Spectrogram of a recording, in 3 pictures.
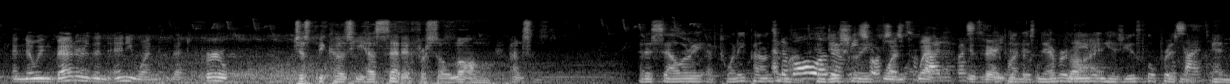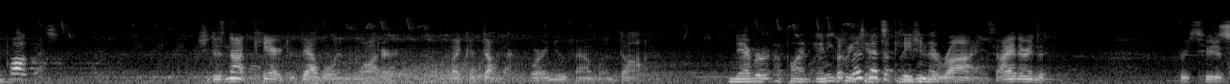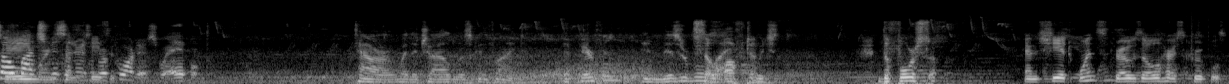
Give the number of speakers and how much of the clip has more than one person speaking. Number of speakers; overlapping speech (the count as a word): four, about 20%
